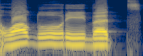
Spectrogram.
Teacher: Yang pertama dia syiddah dulu tertahannya suara baru dia alirkan nafasnya. Waduribat tidak langsung waduribat tidak banyak-banyak dan e sifat hamasnya dikit saja.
